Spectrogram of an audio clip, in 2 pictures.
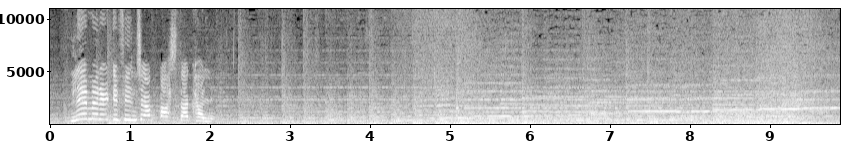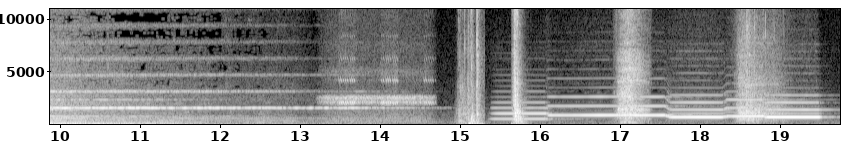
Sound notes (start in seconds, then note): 14.9 door opens; 16.9 gasps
